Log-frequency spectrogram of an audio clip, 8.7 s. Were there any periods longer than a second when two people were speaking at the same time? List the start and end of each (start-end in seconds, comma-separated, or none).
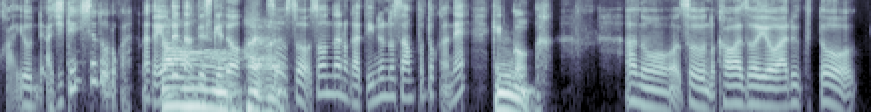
1.6-3.0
